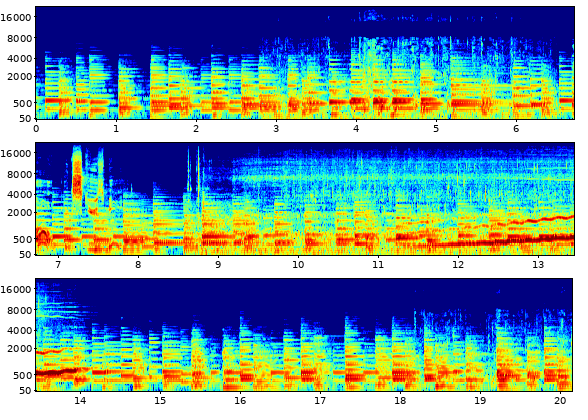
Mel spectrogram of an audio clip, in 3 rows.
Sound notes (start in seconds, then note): 0.3 ragtime piano music; 8.6 whirring; 13.9 ragtime piano music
